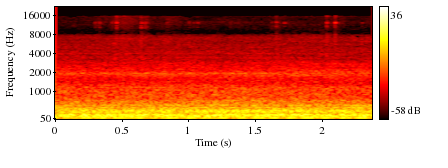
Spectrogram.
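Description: Steady low rumble of a car driving along a road, heard from inside the cabin: engine and tyre noise.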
